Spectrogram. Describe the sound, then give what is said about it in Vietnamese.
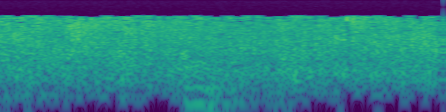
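Steady applause from an audience fills the whole moment, a dense, even patter of many hands clapping at once, fairly loud, with no voices heard over it. The audience applauds to thank a man from outside the faith. “Chúng ta một tràng pháo tay thật to để cảm ơn anh ngoại đạo ạ.”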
